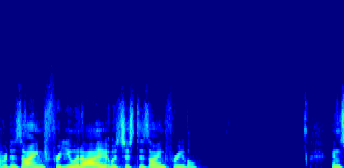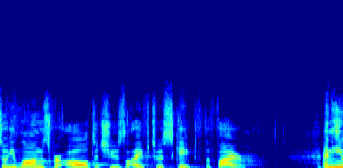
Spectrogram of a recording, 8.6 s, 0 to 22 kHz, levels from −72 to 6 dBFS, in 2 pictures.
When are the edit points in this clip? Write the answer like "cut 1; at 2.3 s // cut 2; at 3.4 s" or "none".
none

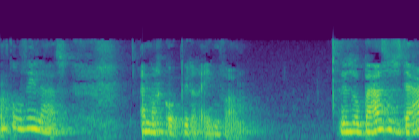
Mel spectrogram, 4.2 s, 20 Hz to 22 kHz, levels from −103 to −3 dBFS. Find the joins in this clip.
none

